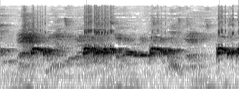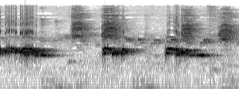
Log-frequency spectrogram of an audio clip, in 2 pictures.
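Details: Native zebra dove, actively singing: a string of roughly one-second coo phrases separated by short gaps, plus scattered crackles and clicks in the background.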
